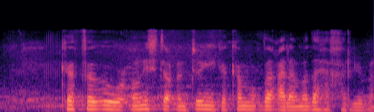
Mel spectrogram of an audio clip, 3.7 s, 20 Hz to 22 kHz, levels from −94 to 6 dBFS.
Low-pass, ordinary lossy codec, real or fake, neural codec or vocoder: 7.2 kHz; none; real; none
